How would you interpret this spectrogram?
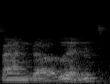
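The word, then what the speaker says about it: Phandalin: Times were good, and the nearby human town of Phandelver, pronounced Phandelin, prospered as well.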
